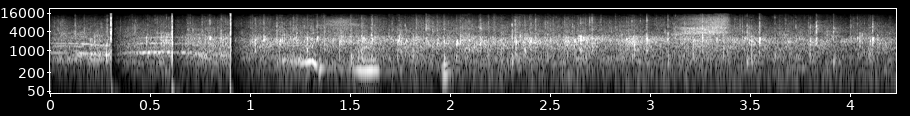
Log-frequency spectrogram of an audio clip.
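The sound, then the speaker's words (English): A church audience applauds steadily for several seconds, clapping for the pipe and drape, a dense wash of many hands clapping at once, with a few sharper claps at the start and scattered voices mixed in. “I feel like we just clapped for pipe and drape, but it's all right.”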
